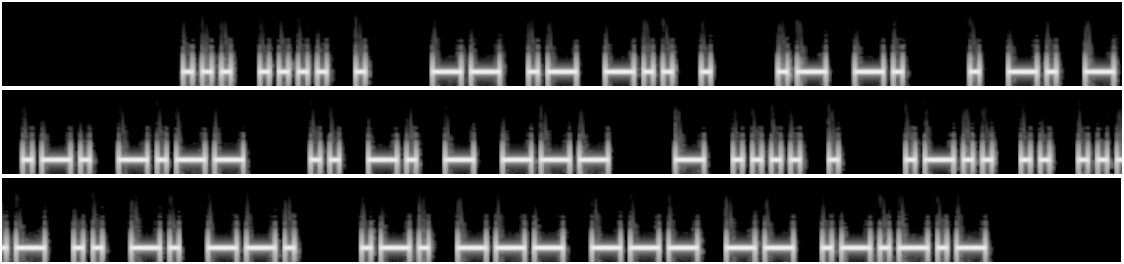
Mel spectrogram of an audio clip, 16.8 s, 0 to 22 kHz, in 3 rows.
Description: Morse code, heard as a keyed tone, about 25 wpm, 700 Hz. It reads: SHE MADE AN ENTRY INTO THE LIVING ROOM.
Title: Sentences from Top 1500 Words 25wpm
